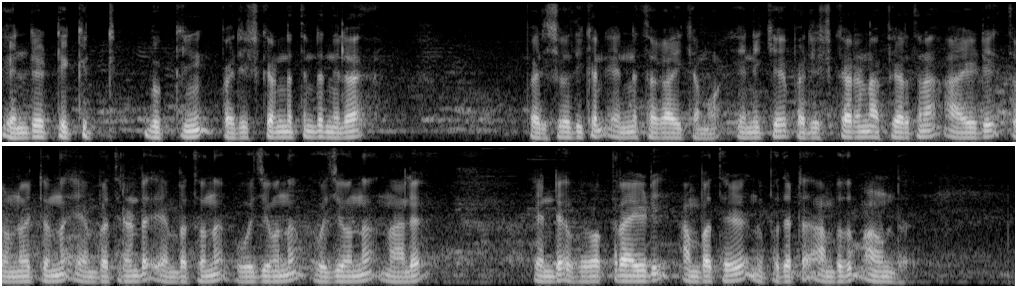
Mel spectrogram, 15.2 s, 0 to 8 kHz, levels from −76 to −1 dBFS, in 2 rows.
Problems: background sounds at intervals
